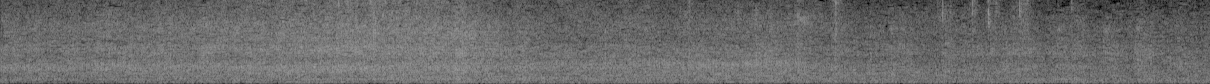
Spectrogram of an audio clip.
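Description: Bandolero race car engines heard from a distance as a steady wash of noise with a faint hum, no single car standing out.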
